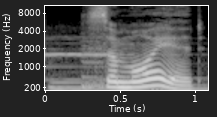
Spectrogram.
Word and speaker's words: Samoyed: By the way, to answer your question, I'm planning to make my persona Samoyed who's a puppet. Wait, Samoyed? How do you say that? Wait. Am I saying it right? Samoyed? Wait. Samoyed.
